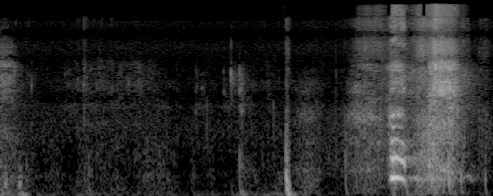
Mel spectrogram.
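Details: Sneezing with nose blowing in a developing cold or flu: short sniffs and breath intakes lead into one loud explosive sneeze, then nose-clearing noise.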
